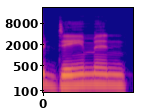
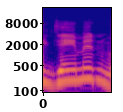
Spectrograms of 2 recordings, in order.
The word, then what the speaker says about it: daemon: There's something in you articulating your daemon to me that allows me to understand my daemon better. And so that's kind of my ultimate quest. And I think I'm intensely curious about my daemon, which makes me intensely curious about your daemon.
